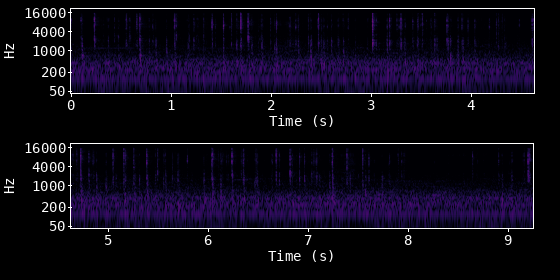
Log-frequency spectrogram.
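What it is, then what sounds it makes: Laptop keyboard keys. Both hands type continuously with their fingertips on the black plastic, low-profile keys of a MacBook Pro laptop with a silver aluminum body, which rests on a green desk mat. The rapid key taps come as a dense stream of bright, short clicks over a steady low hum, and the level stays even throughout.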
